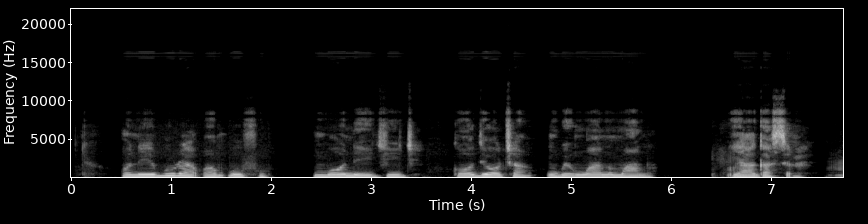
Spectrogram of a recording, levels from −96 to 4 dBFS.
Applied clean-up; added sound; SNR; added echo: none; none; none; none.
